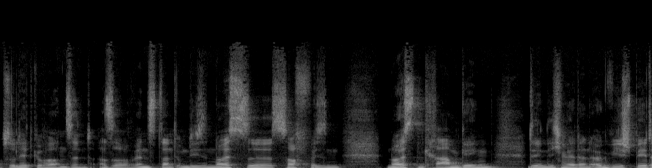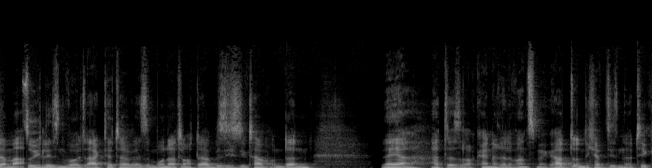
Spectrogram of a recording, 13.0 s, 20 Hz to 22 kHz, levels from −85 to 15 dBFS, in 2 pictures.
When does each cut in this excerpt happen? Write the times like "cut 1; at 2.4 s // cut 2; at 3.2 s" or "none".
cut 1; at 1.7 s // cut 2; at 3.1 s // cut 3; at 5.3 s // cut 4; at 6.7 s // cut 5; at 7.4 s // cut 6; at 8.3 s // cut 7; at 9.0 s // cut 8; at 10.8 s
